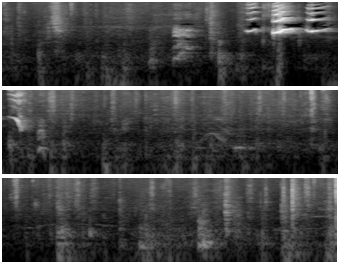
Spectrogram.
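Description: A three-week-old Siberian Husky puppy lets out a brief burst of thin, high-pitched whimpers, some sliding down at the end. Soft rustling and low bumps fill the quieter moments around them.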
